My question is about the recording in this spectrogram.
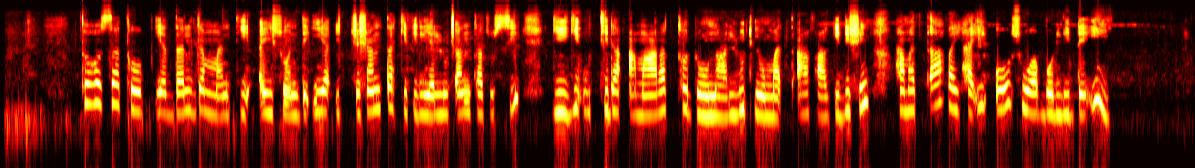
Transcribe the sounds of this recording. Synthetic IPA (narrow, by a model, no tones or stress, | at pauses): t̪ɔhɔsːɐt̪ʰo̞ːpʼːɪjɐd̪ɐlɡɐmɐnt̪ːiːɐjsʊwɐ̰nd̪ɛʔɪjɐɪt͡ʃːɛʃɐnt̪ːɐkɪfɪljɐlːʊt͡ʃʼɐnt̪ɐtʊsːɪɡiːɡɪʔʊt̪ʰːɪd̪ɐɐmaːɾɐt̪ʰːɔd̪oːnaːlʊt̪ʼɪjɔmɐt̪ʼːaːfaːɡɪd̪ɪʃɪnhɐmɐt̪ʼːaːfɐjhɐʔɪo̞ːsʊwaːbɔlːɪd̪ɛʔiː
